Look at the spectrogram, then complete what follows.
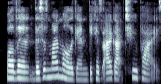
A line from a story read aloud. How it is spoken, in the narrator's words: he said triumphantly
